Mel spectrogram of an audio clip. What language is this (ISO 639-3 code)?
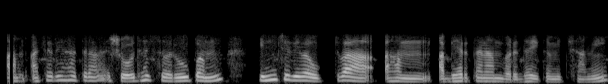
san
